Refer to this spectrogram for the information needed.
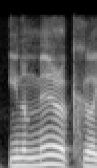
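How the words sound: It is said in a put-on Russian accent.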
